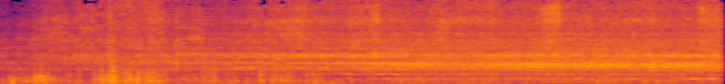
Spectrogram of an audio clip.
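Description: Kintetsu electric train going by, with two loud rushes in the first second and a half, then a steady high whine that holds to the end.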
